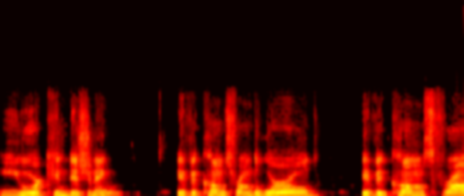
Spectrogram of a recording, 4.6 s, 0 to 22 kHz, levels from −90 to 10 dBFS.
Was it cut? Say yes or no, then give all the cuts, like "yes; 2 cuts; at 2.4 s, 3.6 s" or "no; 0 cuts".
no; 0 cuts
